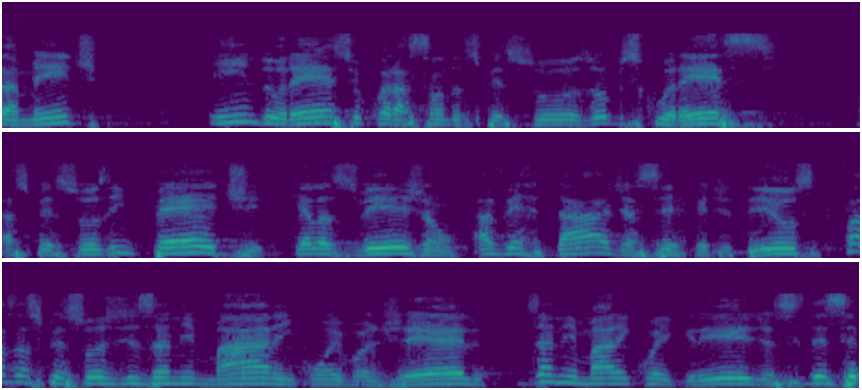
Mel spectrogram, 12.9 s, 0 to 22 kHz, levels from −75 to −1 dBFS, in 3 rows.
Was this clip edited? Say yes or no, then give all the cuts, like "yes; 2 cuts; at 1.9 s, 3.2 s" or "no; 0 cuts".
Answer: yes; 4 cuts; at 5.7 s, 6.6 s, 8.4 s, 11.1 s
